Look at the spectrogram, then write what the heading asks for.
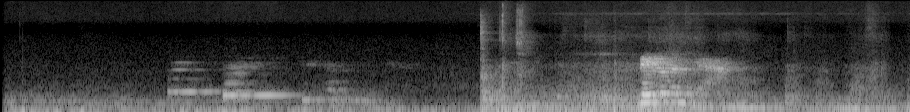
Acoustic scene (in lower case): elevator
